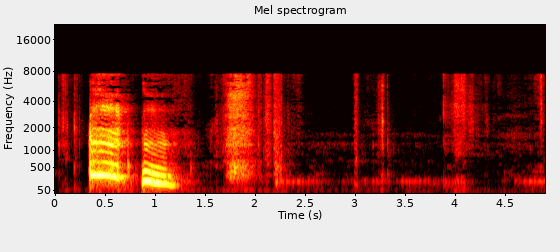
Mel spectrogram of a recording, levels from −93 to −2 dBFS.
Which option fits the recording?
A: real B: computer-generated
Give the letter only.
A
